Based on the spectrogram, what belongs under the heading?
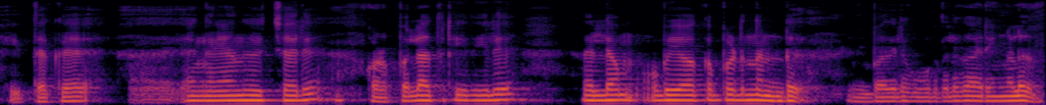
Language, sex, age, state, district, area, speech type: Malayalam, male, 18-30, Kerala, Malappuram, rural, spontaneous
